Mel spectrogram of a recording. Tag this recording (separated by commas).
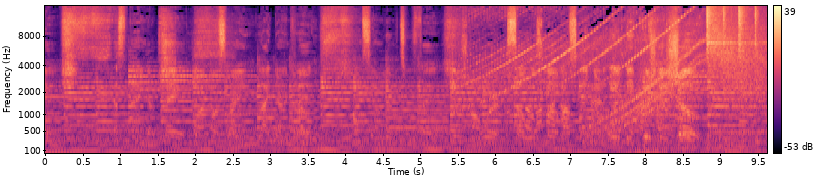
Rhythm and blues, Music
